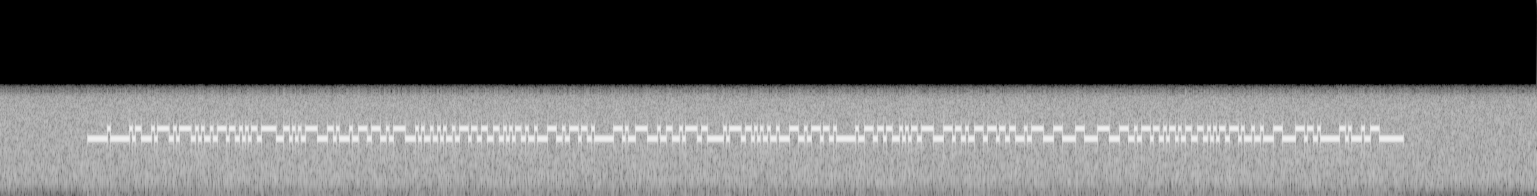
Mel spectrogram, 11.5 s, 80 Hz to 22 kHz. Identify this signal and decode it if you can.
TTY/TDD text telephone tones (45.45 baud Baudot), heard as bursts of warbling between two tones, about 400 Hz shift, 1600 Hz centre. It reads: BEEF STROGANOFF IS, HOWEVER, ALSO A COMMON DISH. GA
